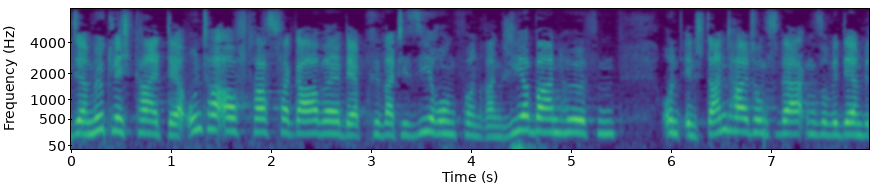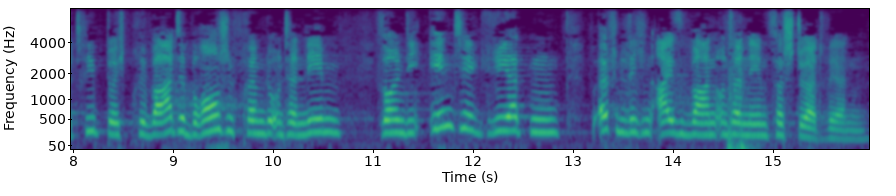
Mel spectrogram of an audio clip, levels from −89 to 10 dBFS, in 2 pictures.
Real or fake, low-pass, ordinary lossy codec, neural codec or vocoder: real; none; none; none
